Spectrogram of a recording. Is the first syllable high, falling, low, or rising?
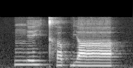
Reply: high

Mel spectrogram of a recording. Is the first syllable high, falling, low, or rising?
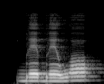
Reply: low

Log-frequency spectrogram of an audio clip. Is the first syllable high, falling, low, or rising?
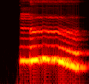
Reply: falling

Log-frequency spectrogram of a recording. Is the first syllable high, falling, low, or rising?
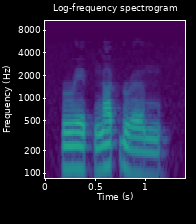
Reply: low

